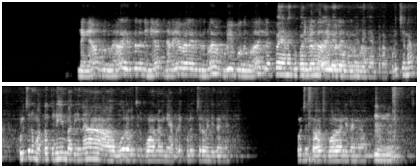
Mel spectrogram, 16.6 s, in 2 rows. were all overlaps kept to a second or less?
No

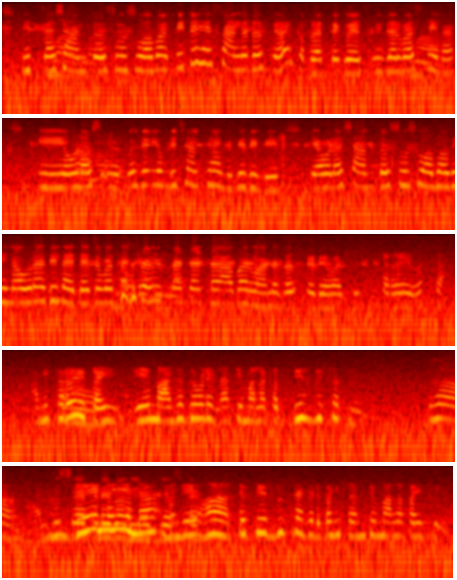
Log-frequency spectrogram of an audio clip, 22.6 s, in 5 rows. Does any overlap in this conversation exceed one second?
Yes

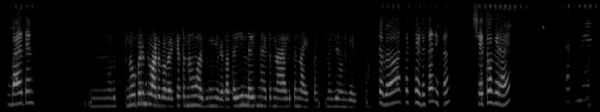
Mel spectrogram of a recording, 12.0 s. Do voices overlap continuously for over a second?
No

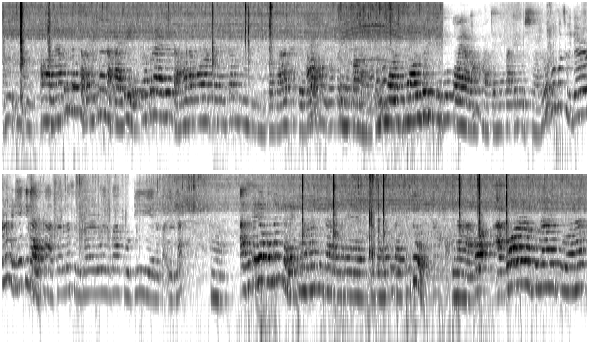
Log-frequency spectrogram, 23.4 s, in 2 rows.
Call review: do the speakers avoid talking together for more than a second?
Yes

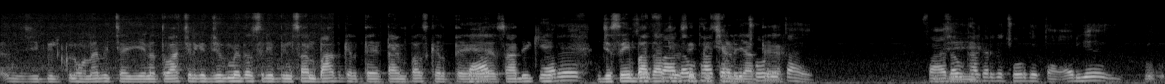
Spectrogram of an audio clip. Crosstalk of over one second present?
Yes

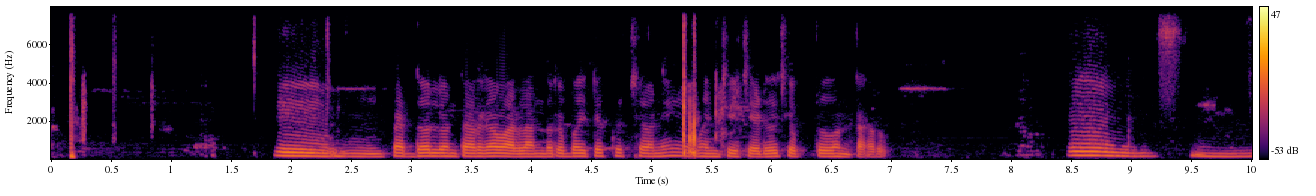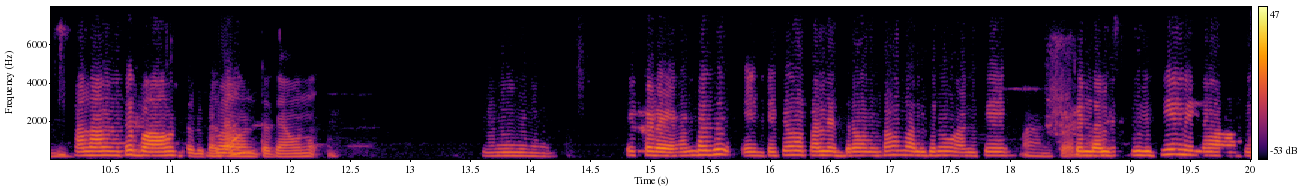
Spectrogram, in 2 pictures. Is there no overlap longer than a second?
Yes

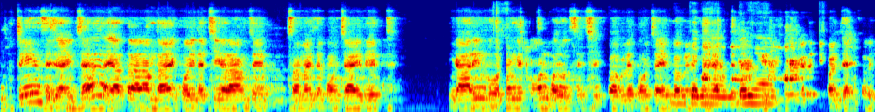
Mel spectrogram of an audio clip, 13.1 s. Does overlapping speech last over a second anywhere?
Yes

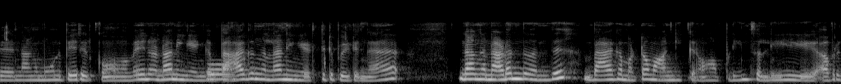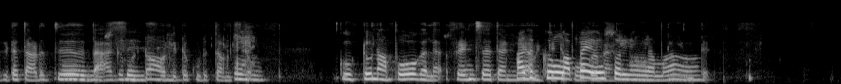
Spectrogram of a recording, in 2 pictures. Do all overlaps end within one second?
No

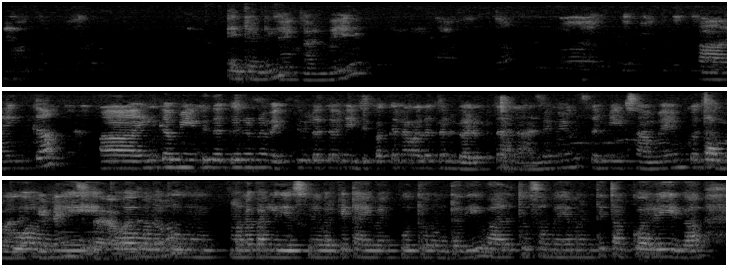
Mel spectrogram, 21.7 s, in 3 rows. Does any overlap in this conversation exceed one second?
Yes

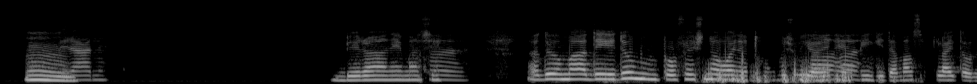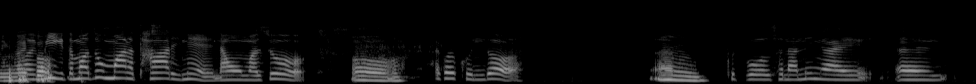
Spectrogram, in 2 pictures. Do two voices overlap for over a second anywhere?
No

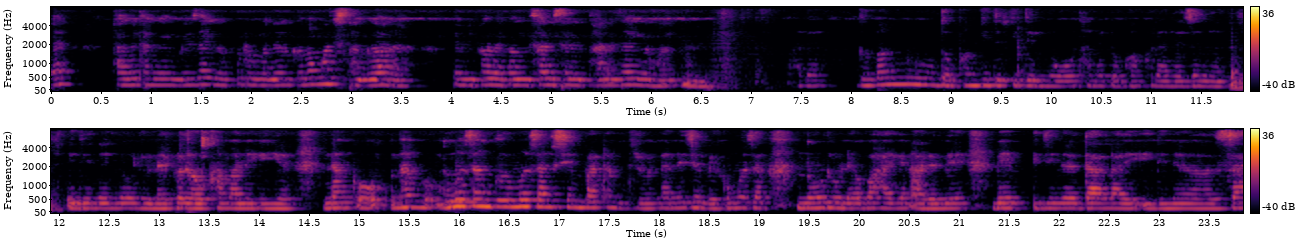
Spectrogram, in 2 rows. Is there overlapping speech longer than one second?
No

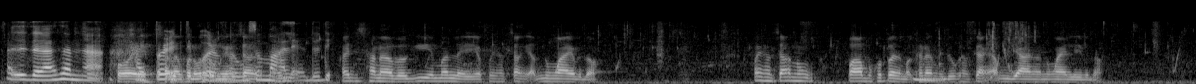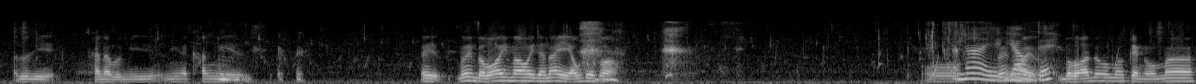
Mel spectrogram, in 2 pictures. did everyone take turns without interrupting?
No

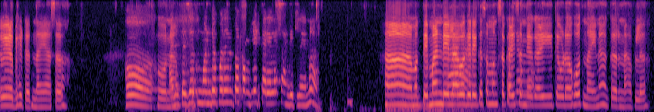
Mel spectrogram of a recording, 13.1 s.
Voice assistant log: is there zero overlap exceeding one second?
Yes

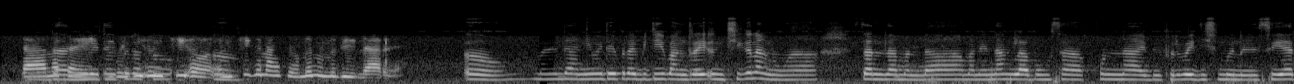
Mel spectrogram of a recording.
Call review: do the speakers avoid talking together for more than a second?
No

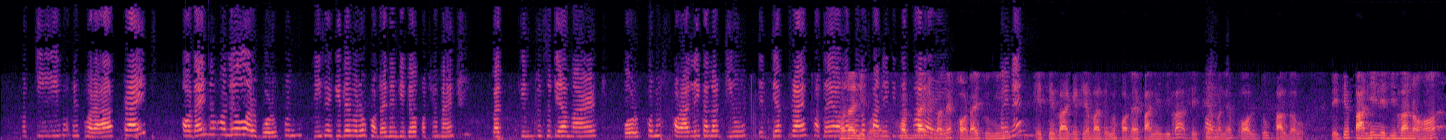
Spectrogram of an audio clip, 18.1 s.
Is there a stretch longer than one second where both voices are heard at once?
Yes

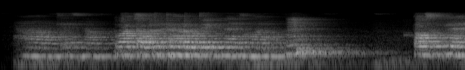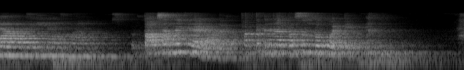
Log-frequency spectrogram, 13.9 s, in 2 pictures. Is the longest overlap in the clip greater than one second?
Yes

